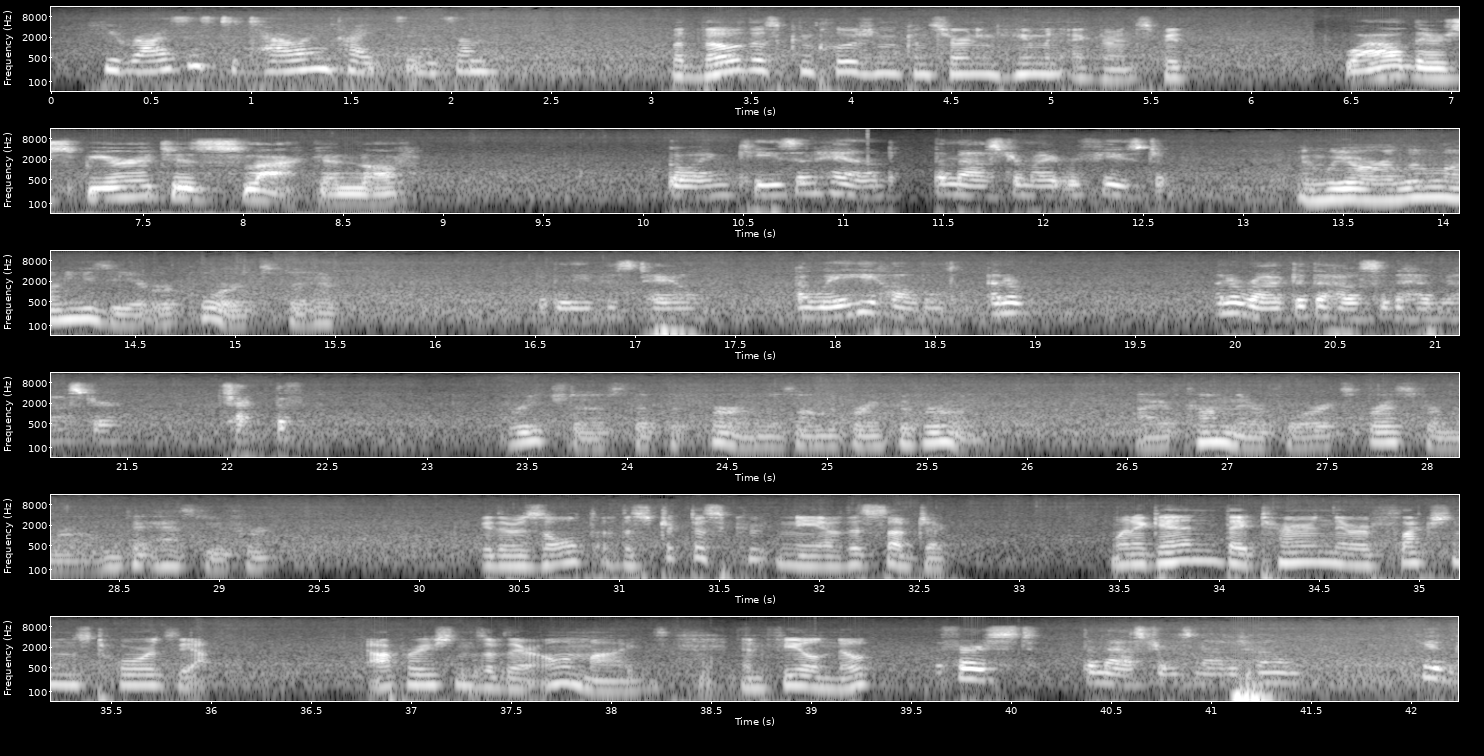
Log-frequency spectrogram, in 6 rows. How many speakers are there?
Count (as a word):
five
